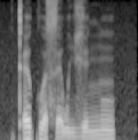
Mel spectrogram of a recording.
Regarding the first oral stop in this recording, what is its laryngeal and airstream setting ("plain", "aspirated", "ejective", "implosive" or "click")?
ejective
